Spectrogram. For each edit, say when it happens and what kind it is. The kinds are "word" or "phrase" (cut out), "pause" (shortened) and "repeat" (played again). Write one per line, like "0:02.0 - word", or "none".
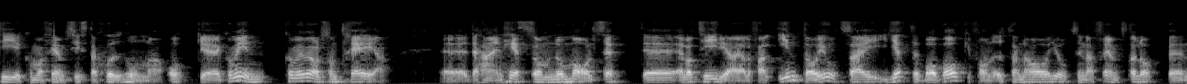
none

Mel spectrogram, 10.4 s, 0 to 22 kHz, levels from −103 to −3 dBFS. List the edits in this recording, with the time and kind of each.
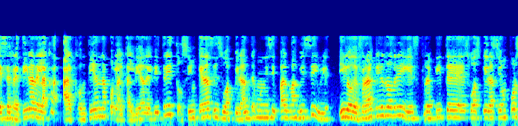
0:04.0 - phrase
0:06.7 - pause
0:08.5 - word

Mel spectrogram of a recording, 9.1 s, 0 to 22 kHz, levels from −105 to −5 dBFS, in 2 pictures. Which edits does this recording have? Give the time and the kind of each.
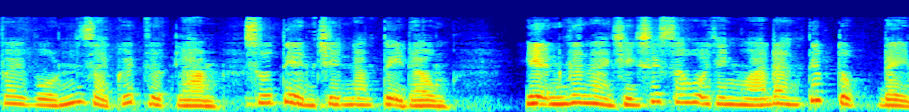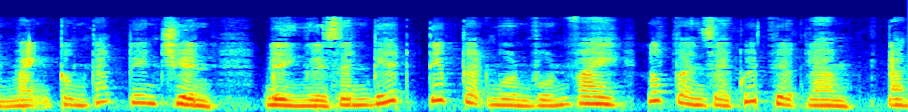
0:01.2 - word
0:06.6 - pause
0:07.7 - pause

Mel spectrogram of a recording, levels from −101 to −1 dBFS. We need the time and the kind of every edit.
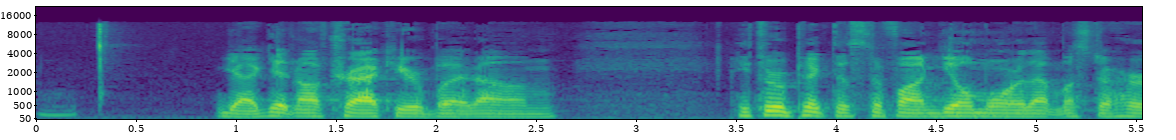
none

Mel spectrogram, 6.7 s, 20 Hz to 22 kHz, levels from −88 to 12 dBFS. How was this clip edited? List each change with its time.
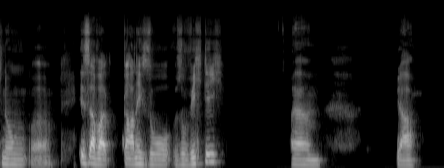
none

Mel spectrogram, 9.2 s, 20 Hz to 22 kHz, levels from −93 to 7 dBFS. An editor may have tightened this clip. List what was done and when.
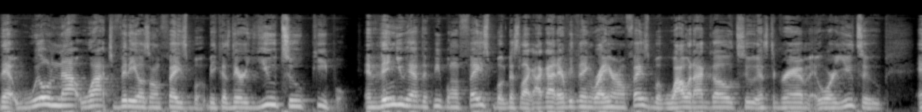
0:03.6 - pause

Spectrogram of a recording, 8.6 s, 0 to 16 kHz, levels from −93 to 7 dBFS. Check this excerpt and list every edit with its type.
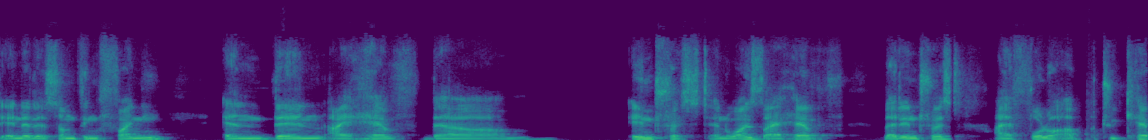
none

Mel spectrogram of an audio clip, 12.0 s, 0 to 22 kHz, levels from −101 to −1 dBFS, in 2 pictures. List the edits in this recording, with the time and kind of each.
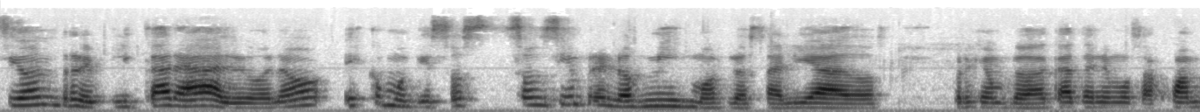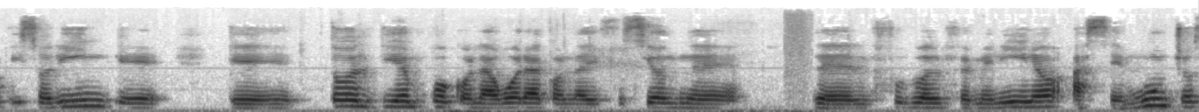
none

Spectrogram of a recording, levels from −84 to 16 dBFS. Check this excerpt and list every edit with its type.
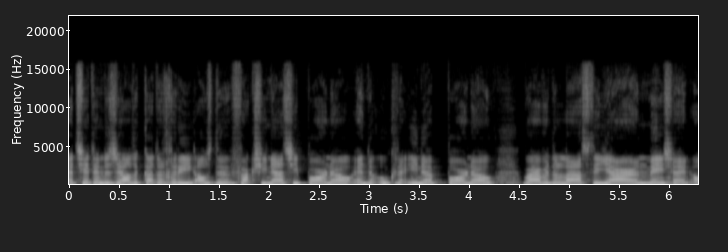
none

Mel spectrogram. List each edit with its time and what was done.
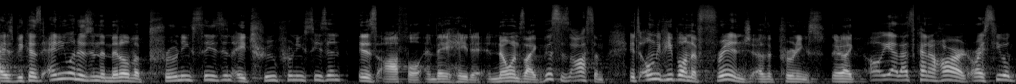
0:03.5 - pause

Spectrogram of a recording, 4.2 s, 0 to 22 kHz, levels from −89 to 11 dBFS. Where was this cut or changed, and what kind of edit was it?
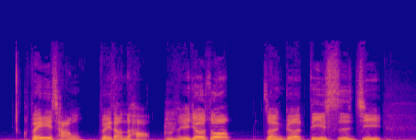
none

